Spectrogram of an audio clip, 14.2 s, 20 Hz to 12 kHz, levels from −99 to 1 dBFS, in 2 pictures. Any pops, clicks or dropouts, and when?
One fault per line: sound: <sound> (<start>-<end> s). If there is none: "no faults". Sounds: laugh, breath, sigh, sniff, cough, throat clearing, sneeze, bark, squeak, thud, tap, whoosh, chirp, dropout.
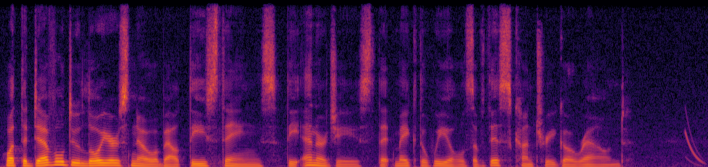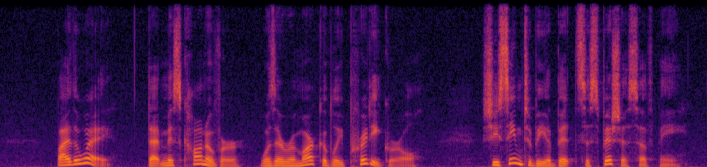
sound: chirp (6.8-7.1 s)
